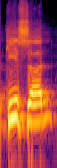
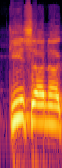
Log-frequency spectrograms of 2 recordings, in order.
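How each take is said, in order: First: Said in the usual way. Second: किशन as कि-श-न; syllable by syllable. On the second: Shown as a demonstration. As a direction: sound out किशन in three parts. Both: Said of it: "एक ही बार में पढ़ेंगे".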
